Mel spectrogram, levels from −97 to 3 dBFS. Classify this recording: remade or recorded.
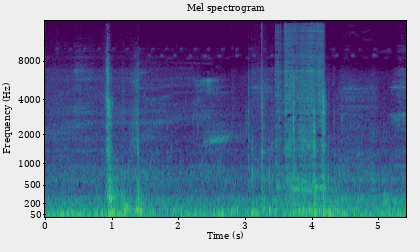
recorded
